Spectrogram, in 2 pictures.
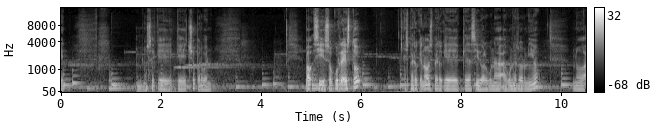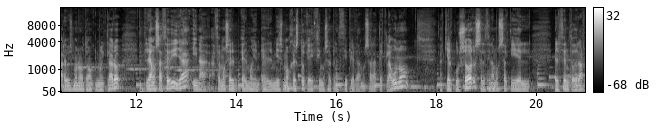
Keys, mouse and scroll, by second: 2.1 ctrl+z, 2.7-10.3 middle drag, 10.3 right click, 12.1 /, 12.8-16.3 middle drag, 16.3 KP_1, 17.5-18.0 drag, 18.0-18.4 scroll up 7, 20.1 click.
